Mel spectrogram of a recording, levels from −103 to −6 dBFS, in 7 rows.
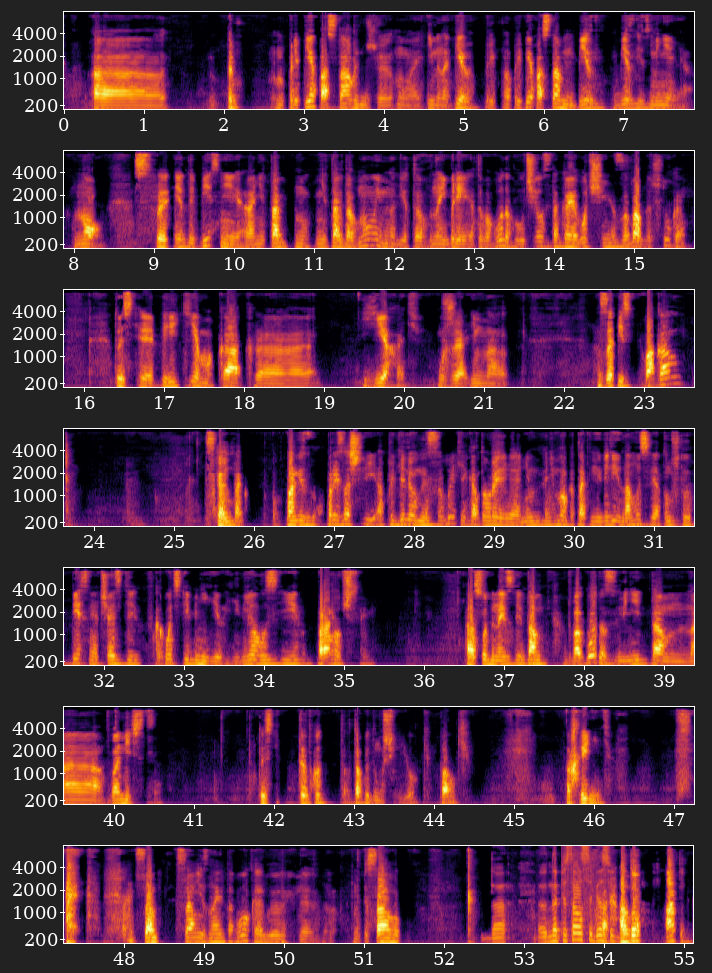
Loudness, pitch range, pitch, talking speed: -19 LUFS, 115-130 Hz, 120 Hz, 110 wpm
